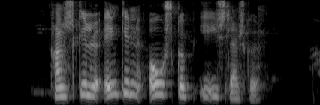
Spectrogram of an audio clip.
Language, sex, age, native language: Icelandic, male, 18-19, Polish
